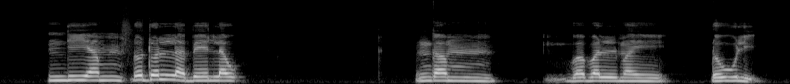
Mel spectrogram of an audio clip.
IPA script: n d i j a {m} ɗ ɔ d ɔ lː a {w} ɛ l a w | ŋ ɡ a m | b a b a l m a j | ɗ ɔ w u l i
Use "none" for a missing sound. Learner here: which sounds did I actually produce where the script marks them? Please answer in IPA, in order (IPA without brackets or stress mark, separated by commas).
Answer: m, b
